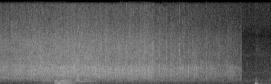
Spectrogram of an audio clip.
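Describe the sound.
A crowd at the Consejo Comunitario in Urrao, Colombia, applauds the security forces' rescue of a man in a steady, dense wash of clapping that lasts about five seconds, with a few voices calling out early on, then cuts off abruptly, followed by a single low thump.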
